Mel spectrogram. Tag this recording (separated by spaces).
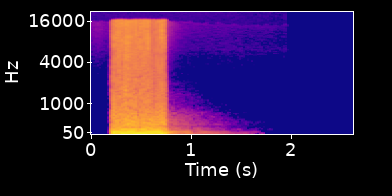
communication signal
